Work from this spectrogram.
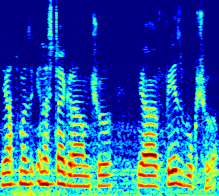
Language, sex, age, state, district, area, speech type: Kashmiri, male, 18-30, Jammu and Kashmir, Srinagar, urban, spontaneous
